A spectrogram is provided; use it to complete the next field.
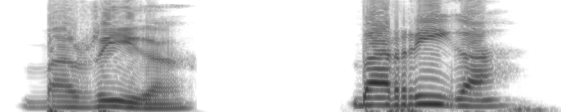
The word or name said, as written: barriga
